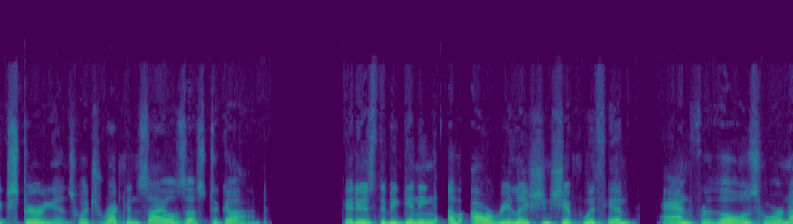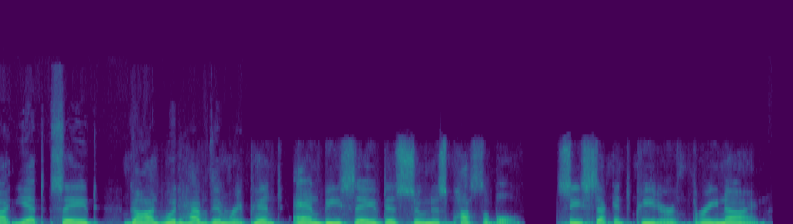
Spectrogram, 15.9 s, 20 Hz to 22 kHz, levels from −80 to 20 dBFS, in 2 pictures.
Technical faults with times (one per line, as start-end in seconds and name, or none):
9.21-15.83 call bitrate drop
